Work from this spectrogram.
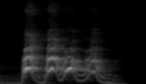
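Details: A dog protesting and talking: one sustained harmonic vocalization with wavering, rising-and-falling pitch, a yodel-like howl about one and a half seconds long, no other sounds.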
